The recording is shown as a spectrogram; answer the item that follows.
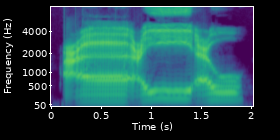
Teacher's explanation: Kalau ain dari tenggorokan tengah, a i u.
